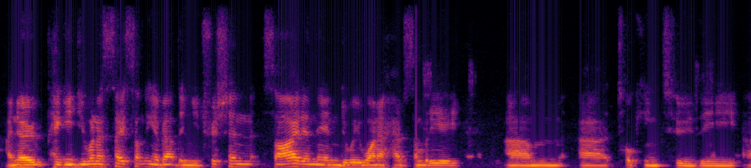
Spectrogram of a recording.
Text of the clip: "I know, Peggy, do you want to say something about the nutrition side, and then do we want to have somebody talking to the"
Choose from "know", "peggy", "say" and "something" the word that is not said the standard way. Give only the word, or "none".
none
